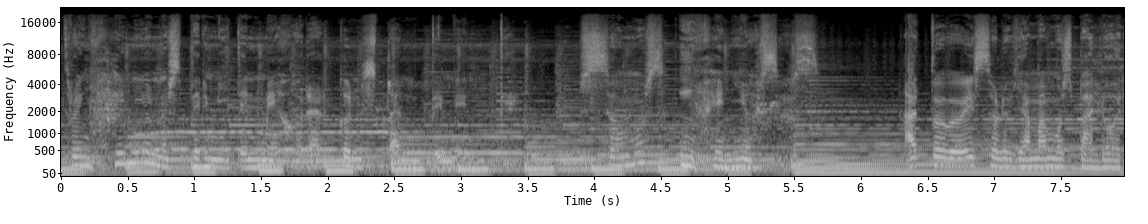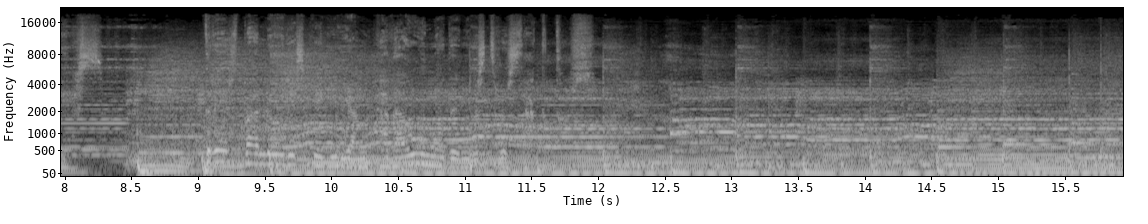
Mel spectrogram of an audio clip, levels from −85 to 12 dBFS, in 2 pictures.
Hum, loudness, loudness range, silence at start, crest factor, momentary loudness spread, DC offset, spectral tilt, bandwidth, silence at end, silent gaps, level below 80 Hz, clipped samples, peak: none; -17 LUFS; 3 LU; 0 s; 16 dB; 5 LU; under 0.1%; -5 dB/octave; 19.5 kHz; 0 s; none; -24 dBFS; under 0.1%; 0 dBFS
